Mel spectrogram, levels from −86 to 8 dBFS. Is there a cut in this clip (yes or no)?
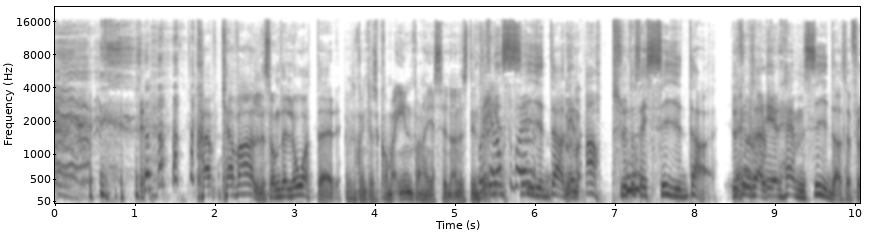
yes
